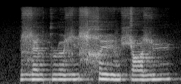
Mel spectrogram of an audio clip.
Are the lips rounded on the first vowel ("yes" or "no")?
no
